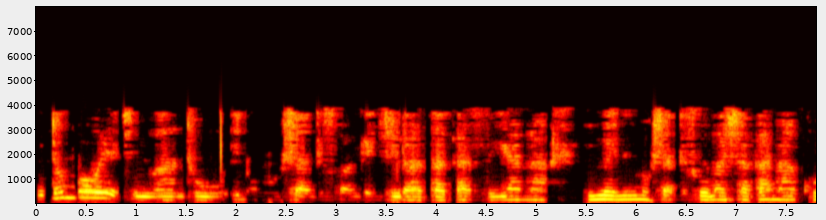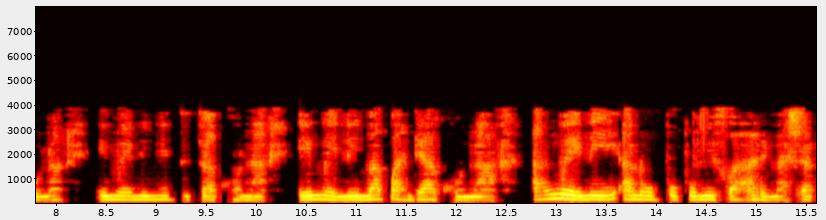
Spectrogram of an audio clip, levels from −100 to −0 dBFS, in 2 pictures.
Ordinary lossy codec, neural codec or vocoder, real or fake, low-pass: AAC, 16 kbps; none; real; 7.2 kHz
